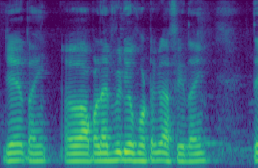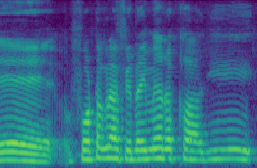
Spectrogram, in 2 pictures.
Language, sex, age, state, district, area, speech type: Dogri, male, 18-30, Jammu and Kashmir, Samba, rural, spontaneous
